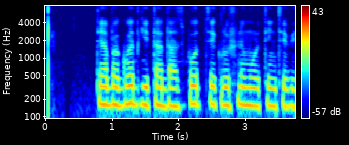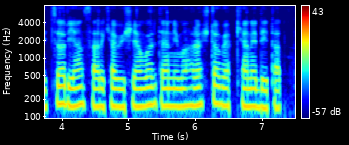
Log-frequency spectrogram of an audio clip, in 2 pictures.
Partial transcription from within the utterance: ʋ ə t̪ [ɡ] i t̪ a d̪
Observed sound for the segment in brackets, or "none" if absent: ɡ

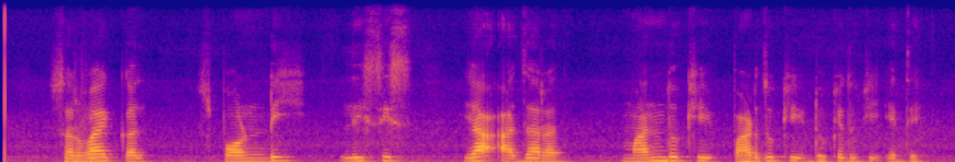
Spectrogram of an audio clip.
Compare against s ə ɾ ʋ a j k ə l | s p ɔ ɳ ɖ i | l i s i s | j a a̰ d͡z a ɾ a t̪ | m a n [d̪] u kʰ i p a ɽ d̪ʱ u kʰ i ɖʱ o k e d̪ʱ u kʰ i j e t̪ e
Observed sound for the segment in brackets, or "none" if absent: d̪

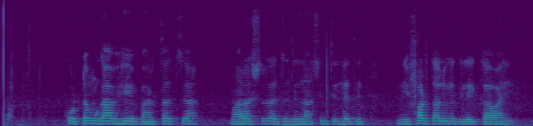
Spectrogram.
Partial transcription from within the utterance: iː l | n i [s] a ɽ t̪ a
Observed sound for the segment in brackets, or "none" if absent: f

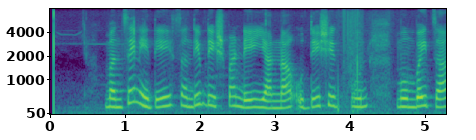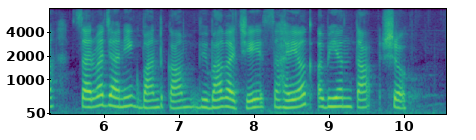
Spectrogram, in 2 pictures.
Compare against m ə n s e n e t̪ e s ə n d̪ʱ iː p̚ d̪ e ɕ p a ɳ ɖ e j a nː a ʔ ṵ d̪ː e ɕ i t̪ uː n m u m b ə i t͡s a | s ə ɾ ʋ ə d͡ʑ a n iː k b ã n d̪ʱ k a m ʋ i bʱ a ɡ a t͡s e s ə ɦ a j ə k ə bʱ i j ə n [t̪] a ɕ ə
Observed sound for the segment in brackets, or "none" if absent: t̪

